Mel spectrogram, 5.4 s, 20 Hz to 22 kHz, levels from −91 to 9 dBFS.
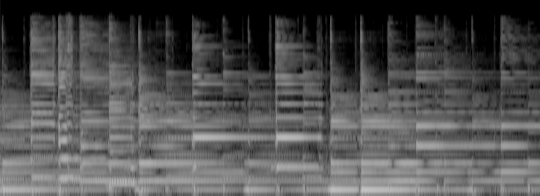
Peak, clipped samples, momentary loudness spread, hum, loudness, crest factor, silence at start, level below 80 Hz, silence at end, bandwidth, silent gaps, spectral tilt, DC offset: -8 dBFS; under 0.1%; 8 LU; none; -24 LUFS; 14 dB; 0 s; -62 dBFS; 0 s; 15.5 kHz; none; -5 dB/octave; under 0.1%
